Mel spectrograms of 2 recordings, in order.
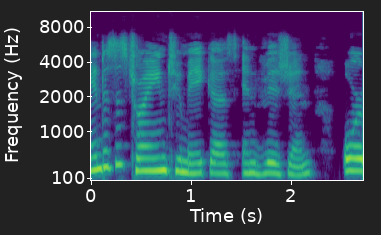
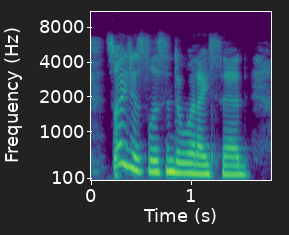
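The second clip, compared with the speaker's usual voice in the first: plain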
